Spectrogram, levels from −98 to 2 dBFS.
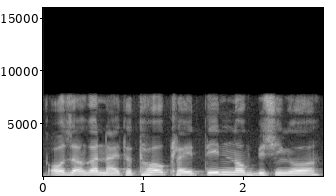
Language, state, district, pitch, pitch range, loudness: Kokborok, Tripura, West Tripura, 170 Hz, 150-180 Hz, -13 LUFS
